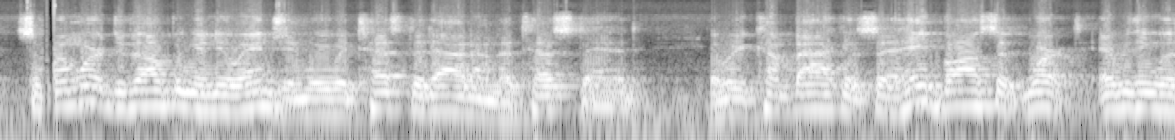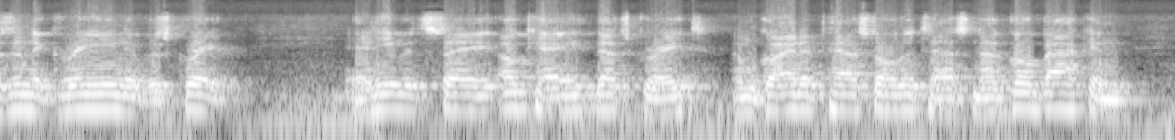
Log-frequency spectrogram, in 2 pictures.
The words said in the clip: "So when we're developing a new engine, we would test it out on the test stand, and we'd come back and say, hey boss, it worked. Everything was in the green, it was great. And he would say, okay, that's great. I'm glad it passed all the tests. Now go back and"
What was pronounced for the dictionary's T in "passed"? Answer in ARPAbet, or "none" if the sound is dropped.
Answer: T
